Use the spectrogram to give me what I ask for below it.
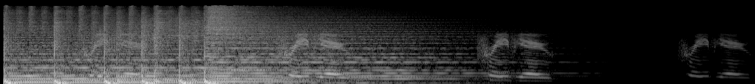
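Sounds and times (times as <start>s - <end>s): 
music stinger: 0.0s - 4.8s.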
